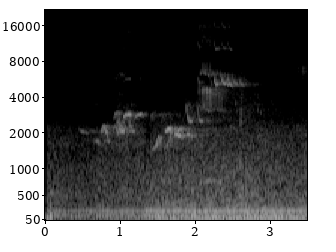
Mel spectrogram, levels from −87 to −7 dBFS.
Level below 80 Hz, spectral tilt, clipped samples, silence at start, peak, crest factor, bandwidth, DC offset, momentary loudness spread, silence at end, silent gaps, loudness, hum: -48 dBFS; -5.5 dB/octave; under 0.1%; 0 s; -28 dBFS; 16 dB; 17 kHz; under 0.1%; 10 LU; 0 s; none; -43 LUFS; none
